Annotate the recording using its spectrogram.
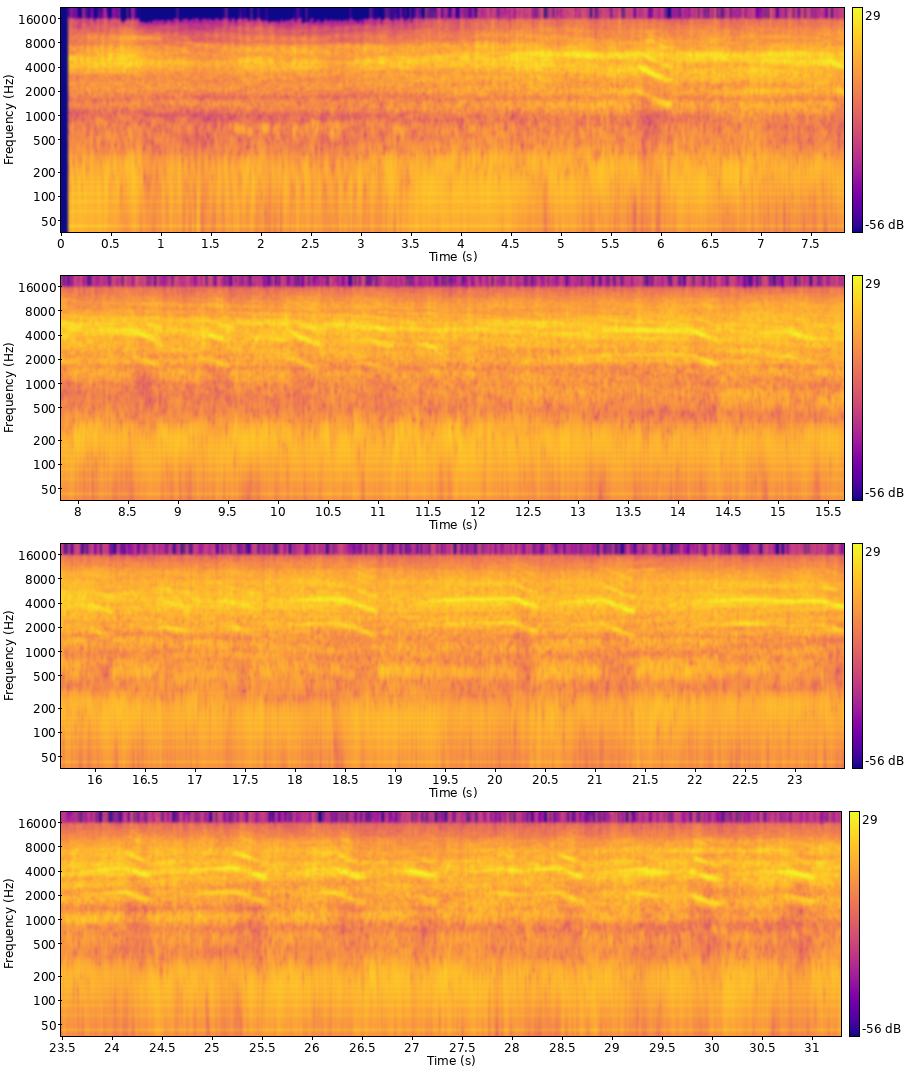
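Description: Farm tractor's diesel engine at full throttle under heavy load, pulling a weight-transfer sled. It revs up over the first few seconds, then holds high and steady through the pull.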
